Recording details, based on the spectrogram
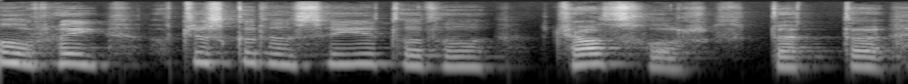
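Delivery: tiny, very high, quiet little voice. Retelling how the Labour Shadow Chancellor spoke: Annalise Dodds impression, tiny quiet voice. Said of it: "she's got a tiny little voice".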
